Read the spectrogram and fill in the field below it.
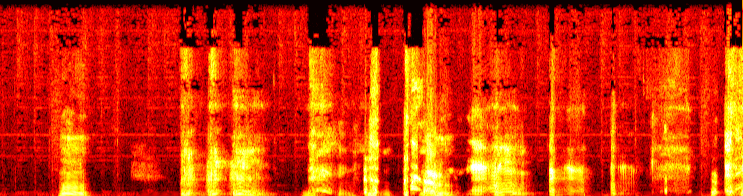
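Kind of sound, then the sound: human body sound, coughing and throat clearing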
